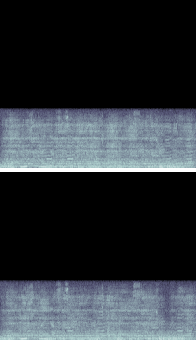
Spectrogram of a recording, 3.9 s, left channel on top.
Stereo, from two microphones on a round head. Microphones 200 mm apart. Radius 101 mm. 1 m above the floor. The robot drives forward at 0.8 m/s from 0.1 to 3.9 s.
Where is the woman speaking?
10° right (ahead or behind); by 3.9 s 5° right (ahead or behind).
